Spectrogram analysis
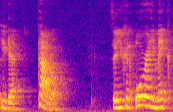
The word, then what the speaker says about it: caro: It's exactly the same as in butter.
